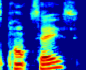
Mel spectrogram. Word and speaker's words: Pensées: I know that it's Pensées.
